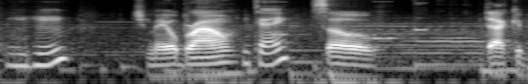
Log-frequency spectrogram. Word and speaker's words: Jaimeo: M e o ji m yo and it's pronounced Chimayo mm-hmm Jame o Brown okay so that could be Jo Brown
